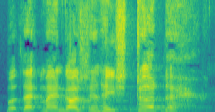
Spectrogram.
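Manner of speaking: loud sermon rising to a high shout; building preaching. Real, not acted. Preacher telling how God was watching him, building to a shout. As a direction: build steadily into full-force preaching.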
